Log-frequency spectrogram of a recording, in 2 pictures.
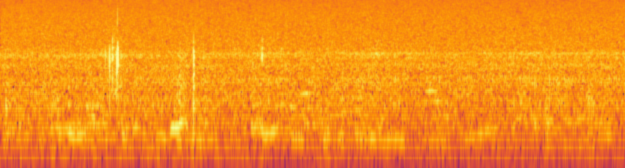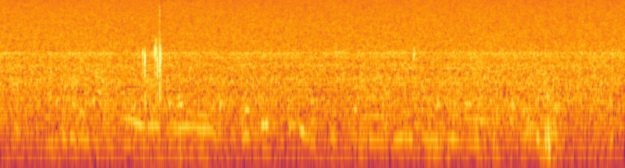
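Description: Water splashes as a large animal leaps about in shallow water.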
